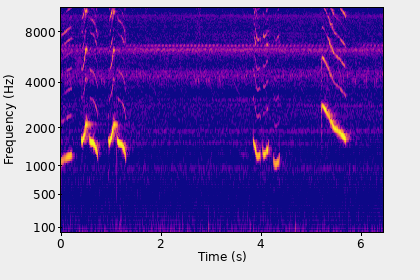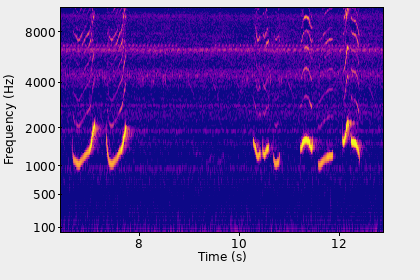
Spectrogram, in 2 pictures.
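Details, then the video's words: Laughingthrush, said to sing many kinds of sounds, 13 August 2021: a mix of short note clusters, descending whistles and upswept hooked whistles, delivered in irregular bursts with brief silences between. "noog sab hwj txawj quaj tau ntau yam suab khúớ mầi hót"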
